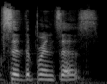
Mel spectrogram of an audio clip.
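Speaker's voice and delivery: ordinary delivery, nothing marked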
